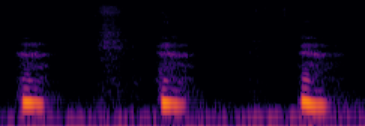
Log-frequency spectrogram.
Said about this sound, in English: We hear the sound of a slow, anxious breathing.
